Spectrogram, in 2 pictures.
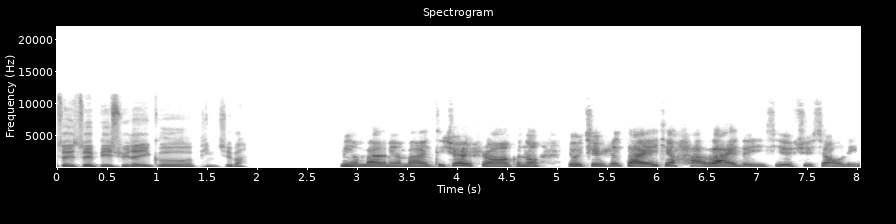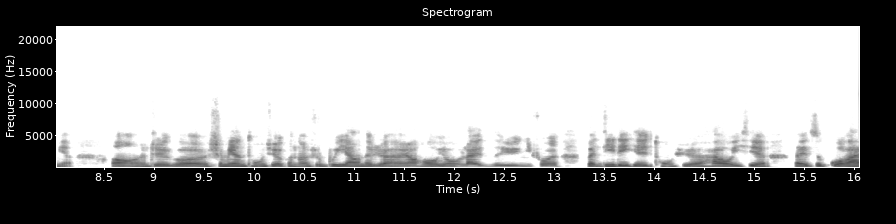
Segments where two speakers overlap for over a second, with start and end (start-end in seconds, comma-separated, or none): none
